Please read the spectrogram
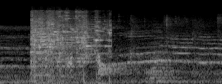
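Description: A sudden crash of shattering glass about a quarter of a second in, lasting under a second, followed by a quieter held tone.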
